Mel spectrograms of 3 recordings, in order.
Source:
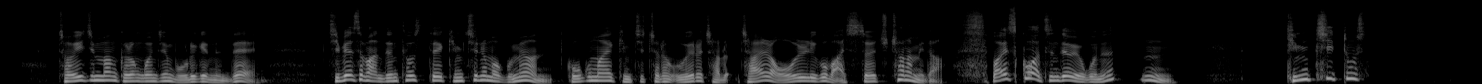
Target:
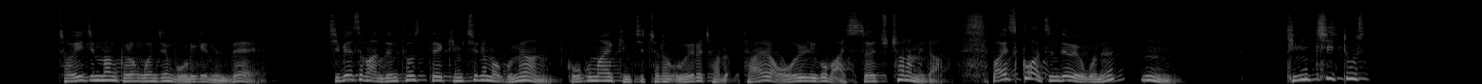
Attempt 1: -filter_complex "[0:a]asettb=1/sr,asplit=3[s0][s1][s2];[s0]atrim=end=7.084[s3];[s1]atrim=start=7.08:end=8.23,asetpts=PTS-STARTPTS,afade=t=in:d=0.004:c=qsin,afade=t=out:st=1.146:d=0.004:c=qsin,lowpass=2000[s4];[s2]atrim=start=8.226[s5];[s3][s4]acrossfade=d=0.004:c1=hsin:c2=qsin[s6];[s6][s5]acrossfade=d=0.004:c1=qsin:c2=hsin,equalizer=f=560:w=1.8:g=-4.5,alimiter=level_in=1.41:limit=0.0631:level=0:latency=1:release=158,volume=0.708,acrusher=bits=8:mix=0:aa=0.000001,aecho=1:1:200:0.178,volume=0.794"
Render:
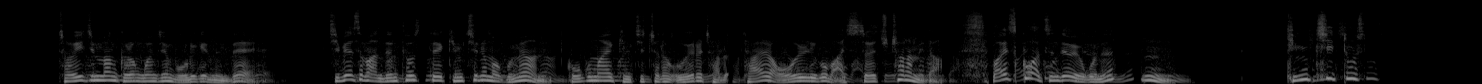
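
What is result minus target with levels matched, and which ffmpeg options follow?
echo 92 ms late
-filter_complex "[0:a]asettb=1/sr,asplit=3[s0][s1][s2];[s0]atrim=end=7.084[s3];[s1]atrim=start=7.08:end=8.23,asetpts=PTS-STARTPTS,afade=t=in:d=0.004:c=qsin,afade=t=out:st=1.146:d=0.004:c=qsin,lowpass=2000[s4];[s2]atrim=start=8.226[s5];[s3][s4]acrossfade=d=0.004:c1=hsin:c2=qsin[s6];[s6][s5]acrossfade=d=0.004:c1=qsin:c2=hsin,equalizer=f=560:w=1.8:g=-4.5,alimiter=level_in=1.41:limit=0.0631:level=0:latency=1:release=158,volume=0.708,acrusher=bits=8:mix=0:aa=0.000001,aecho=1:1:108:0.178,volume=0.794"

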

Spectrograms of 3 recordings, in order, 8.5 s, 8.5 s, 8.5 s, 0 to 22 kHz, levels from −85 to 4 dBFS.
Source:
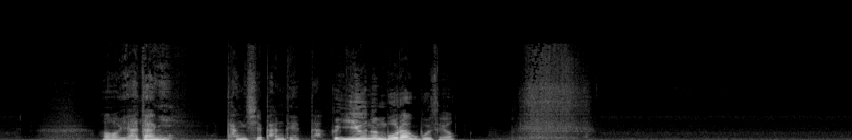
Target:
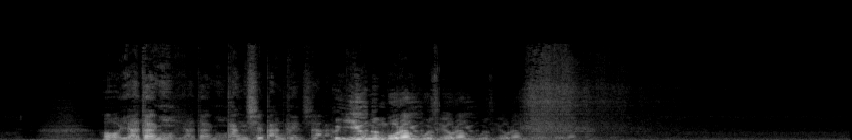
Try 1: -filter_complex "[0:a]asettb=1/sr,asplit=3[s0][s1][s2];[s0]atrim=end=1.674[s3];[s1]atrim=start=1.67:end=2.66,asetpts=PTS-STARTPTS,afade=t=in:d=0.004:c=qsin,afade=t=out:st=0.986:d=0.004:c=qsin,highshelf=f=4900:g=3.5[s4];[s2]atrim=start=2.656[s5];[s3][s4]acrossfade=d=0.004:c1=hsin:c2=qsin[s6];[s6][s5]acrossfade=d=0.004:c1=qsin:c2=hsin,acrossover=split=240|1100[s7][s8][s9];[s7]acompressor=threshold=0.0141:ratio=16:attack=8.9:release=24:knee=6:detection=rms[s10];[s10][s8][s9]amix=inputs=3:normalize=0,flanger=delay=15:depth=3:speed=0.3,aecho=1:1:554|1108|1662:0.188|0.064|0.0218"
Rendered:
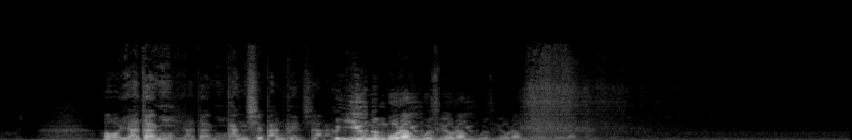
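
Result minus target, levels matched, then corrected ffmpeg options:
compression: peak gain reduction -7 dB
-filter_complex "[0:a]asettb=1/sr,asplit=3[s0][s1][s2];[s0]atrim=end=1.674[s3];[s1]atrim=start=1.67:end=2.66,asetpts=PTS-STARTPTS,afade=t=in:d=0.004:c=qsin,afade=t=out:st=0.986:d=0.004:c=qsin,highshelf=f=4900:g=3.5[s4];[s2]atrim=start=2.656[s5];[s3][s4]acrossfade=d=0.004:c1=hsin:c2=qsin[s6];[s6][s5]acrossfade=d=0.004:c1=qsin:c2=hsin,acrossover=split=240|1100[s7][s8][s9];[s7]acompressor=threshold=0.00596:ratio=16:attack=8.9:release=24:knee=6:detection=rms[s10];[s10][s8][s9]amix=inputs=3:normalize=0,flanger=delay=15:depth=3:speed=0.3,aecho=1:1:554|1108|1662:0.188|0.064|0.0218"

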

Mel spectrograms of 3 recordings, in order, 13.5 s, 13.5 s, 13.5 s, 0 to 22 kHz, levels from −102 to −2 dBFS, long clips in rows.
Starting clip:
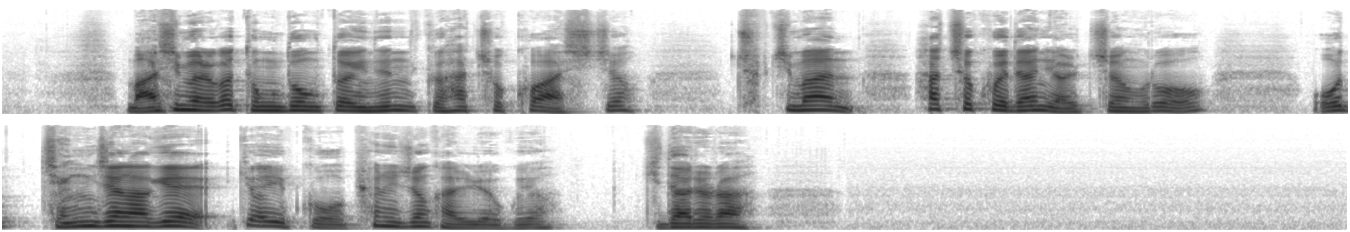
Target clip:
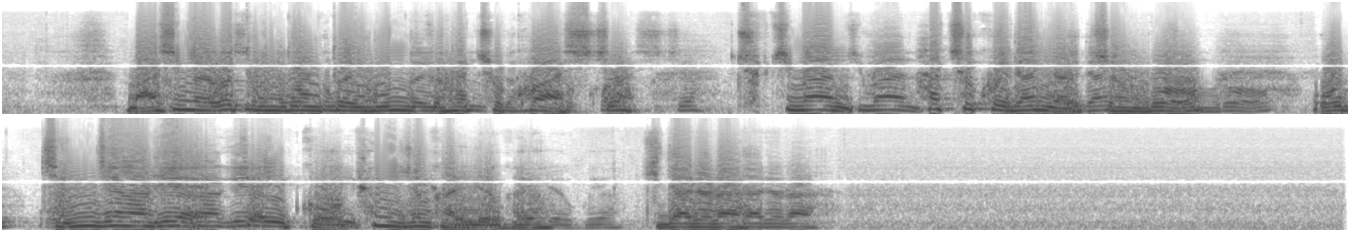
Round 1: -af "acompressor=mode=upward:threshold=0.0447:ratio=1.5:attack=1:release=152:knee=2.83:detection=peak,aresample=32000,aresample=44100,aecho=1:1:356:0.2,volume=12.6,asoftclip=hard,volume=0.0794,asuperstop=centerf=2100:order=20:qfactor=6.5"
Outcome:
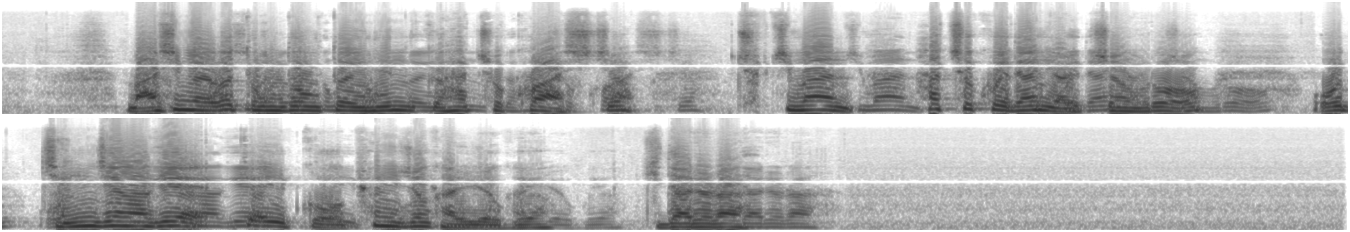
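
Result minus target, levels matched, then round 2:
overload inside the chain: distortion -4 dB
-af "acompressor=mode=upward:threshold=0.0447:ratio=1.5:attack=1:release=152:knee=2.83:detection=peak,aresample=32000,aresample=44100,aecho=1:1:356:0.2,volume=37.6,asoftclip=hard,volume=0.0266,asuperstop=centerf=2100:order=20:qfactor=6.5"

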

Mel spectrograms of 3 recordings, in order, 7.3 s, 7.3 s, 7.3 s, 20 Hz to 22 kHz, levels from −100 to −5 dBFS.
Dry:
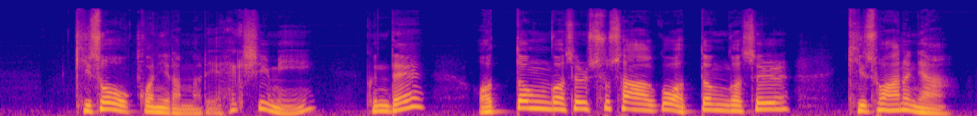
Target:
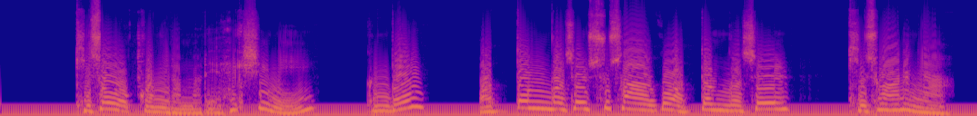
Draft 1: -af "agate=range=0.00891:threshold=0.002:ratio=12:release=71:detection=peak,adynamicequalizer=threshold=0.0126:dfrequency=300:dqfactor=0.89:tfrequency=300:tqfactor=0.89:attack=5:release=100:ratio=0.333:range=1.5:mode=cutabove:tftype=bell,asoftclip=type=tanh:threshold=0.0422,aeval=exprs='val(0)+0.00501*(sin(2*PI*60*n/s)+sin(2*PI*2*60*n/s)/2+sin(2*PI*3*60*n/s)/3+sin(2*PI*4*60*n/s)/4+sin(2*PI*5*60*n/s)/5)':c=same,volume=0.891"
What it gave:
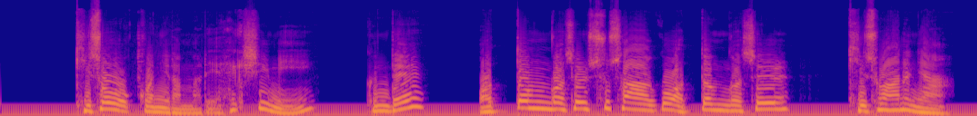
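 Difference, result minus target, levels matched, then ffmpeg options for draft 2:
saturation: distortion -5 dB
-af "agate=range=0.00891:threshold=0.002:ratio=12:release=71:detection=peak,adynamicequalizer=threshold=0.0126:dfrequency=300:dqfactor=0.89:tfrequency=300:tqfactor=0.89:attack=5:release=100:ratio=0.333:range=1.5:mode=cutabove:tftype=bell,asoftclip=type=tanh:threshold=0.015,aeval=exprs='val(0)+0.00501*(sin(2*PI*60*n/s)+sin(2*PI*2*60*n/s)/2+sin(2*PI*3*60*n/s)/3+sin(2*PI*4*60*n/s)/4+sin(2*PI*5*60*n/s)/5)':c=same,volume=0.891"

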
